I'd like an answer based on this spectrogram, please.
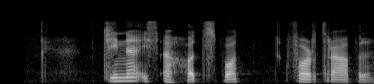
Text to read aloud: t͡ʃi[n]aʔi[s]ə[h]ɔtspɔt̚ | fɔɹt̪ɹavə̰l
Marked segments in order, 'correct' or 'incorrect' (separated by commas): correct, correct, correct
